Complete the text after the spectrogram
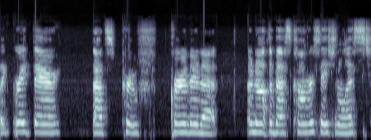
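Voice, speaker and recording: The speaker is a woman with a quiet voice. Her intonation is monotone and flat. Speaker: YouTuber drawing and chatting. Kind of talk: casual monologue while drawing. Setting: alone in bedroom. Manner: halting.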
